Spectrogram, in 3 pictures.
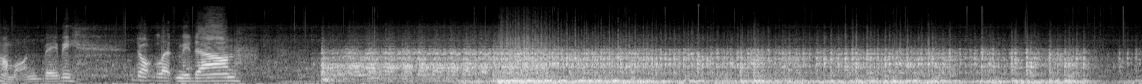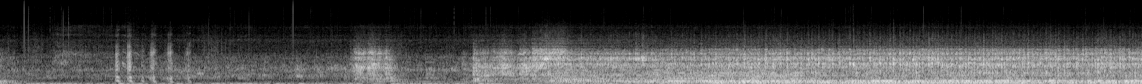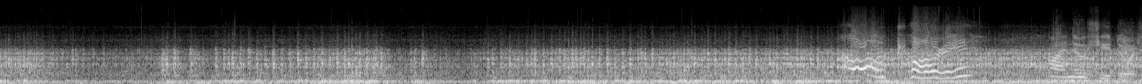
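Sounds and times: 
speech: 0:00.0 - 0:02.5
large bus engine idling and revving before driving through a flooded area: 0:02.8 - 0:11.6, 0:16.2 - 0:34.2
laughter: 0:12.5 - 0:13.6.

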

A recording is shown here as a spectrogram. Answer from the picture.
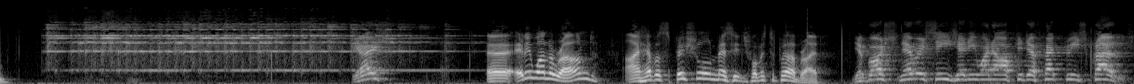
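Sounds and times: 
electric doorbell ringing: 0:00.4 - 0:05.2
speech: 0:03.5 - 0:04.0, 0:04.8 - 0:11.3.

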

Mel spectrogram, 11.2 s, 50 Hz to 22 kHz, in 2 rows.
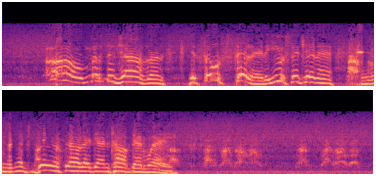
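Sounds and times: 
hiss: 0:00.0 - 0:11.1
speech: 0:00.6 - 0:09.1
dog barking: 0:05.2 - 0:06.5, 0:08.1 - 0:11.1.

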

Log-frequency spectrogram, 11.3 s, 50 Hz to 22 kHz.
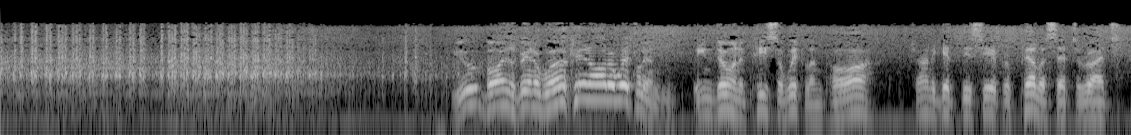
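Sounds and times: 
old Ford Model T car engine running as it drives up: 0:00.0 - 0:05.8
speech: 0:04.6 - 0:11.3.

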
